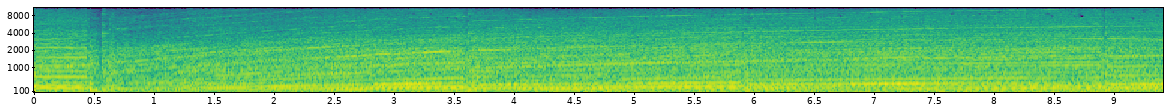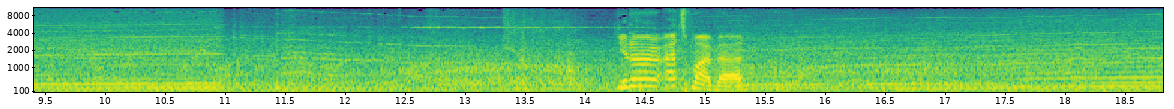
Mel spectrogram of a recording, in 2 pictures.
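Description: A racing car engine revs up and shifts through gears again and again.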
